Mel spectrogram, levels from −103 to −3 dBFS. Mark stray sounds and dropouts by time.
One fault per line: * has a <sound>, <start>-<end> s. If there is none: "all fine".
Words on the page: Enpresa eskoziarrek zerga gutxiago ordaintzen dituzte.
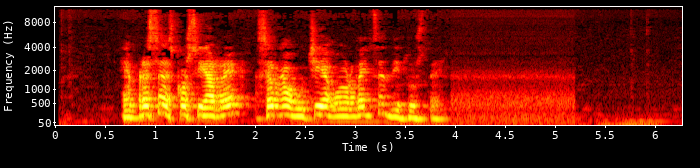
all fine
